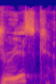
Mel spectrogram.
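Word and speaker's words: Dricus: Duplessis, do, do but it's Drisk. – I think it's Drisk. His first name is pronounced Drisk.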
